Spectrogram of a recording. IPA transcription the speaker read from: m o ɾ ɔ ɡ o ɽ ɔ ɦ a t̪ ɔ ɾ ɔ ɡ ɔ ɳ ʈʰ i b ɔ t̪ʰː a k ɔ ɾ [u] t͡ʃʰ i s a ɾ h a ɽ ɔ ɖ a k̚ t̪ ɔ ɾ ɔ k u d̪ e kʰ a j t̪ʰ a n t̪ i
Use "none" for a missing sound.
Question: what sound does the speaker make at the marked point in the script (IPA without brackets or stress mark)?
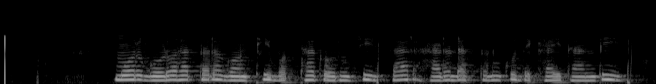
u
